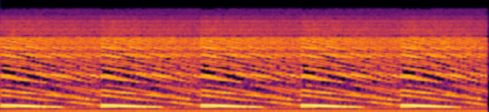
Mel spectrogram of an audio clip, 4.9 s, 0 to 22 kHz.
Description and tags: annoying drone 2
Annoying Electro Drone noise
space, retro, drone, space-invaders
